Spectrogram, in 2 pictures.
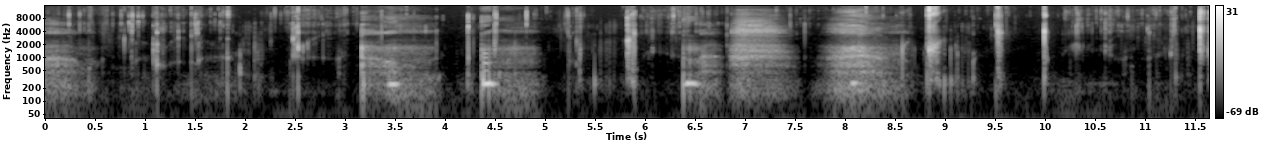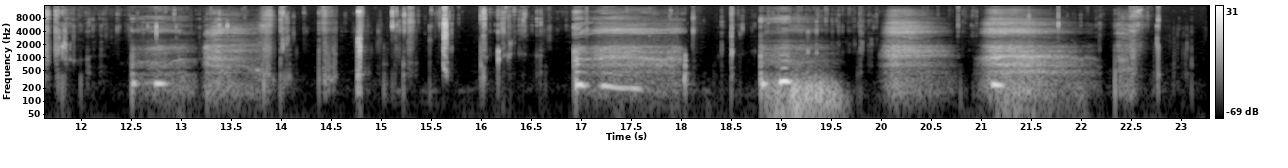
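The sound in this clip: Quiet, wet mouth chewing and nibbling, an ASMR-style pretend eating of the listener's ear, with many irregular smacks and crunchy bursts separated by short pauses, and no talk.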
